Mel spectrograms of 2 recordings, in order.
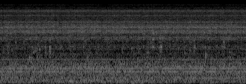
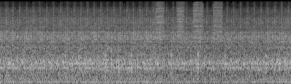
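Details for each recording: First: BMW E30 fuel pump volume test, with the pump run for 30 seconds into a bottle against an 875 ml spec: a steady, even whir with a faint high hum and no surging or grinding; the electric fuel pump works normally. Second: BMW E30 at idle, during a brake-cleaner intake-leak test with no change in idle: an uneven beat with irregular stumbles about three per second; the misfire was traced to a clogged fuel rail.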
